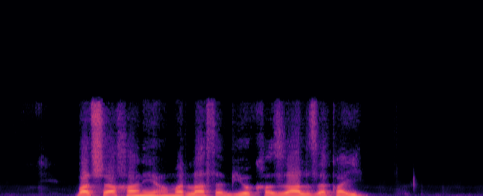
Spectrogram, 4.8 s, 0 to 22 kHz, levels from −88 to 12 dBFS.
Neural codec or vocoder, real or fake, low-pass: codec, 24 kHz, 0.9 kbps, DualCodec; fake; 10.8 kHz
